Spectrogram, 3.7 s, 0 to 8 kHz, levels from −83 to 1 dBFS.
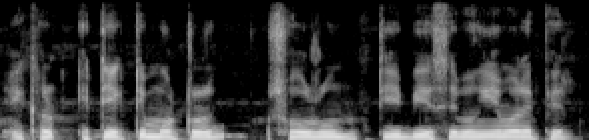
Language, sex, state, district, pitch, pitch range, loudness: Bengali, male, Odisha, Khordha, 120 Hz, 115-135 Hz, -15 LUFS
